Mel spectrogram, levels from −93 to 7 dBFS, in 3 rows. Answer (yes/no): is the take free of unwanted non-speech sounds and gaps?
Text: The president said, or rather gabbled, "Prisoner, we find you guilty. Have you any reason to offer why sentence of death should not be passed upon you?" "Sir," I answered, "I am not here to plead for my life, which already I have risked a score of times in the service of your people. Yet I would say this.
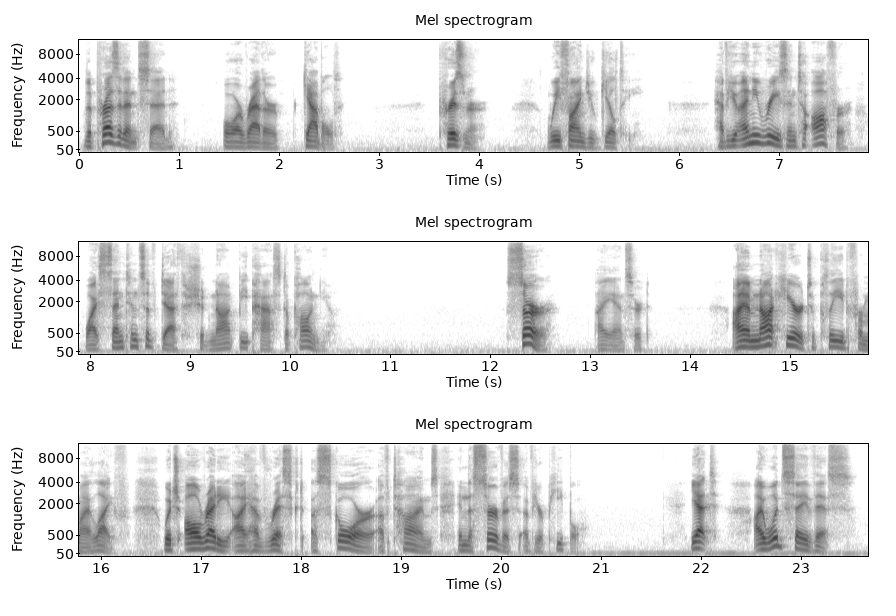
yes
